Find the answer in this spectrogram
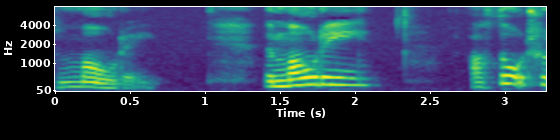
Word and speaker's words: Māori: In New Zealand, this would be pronounced Māori.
